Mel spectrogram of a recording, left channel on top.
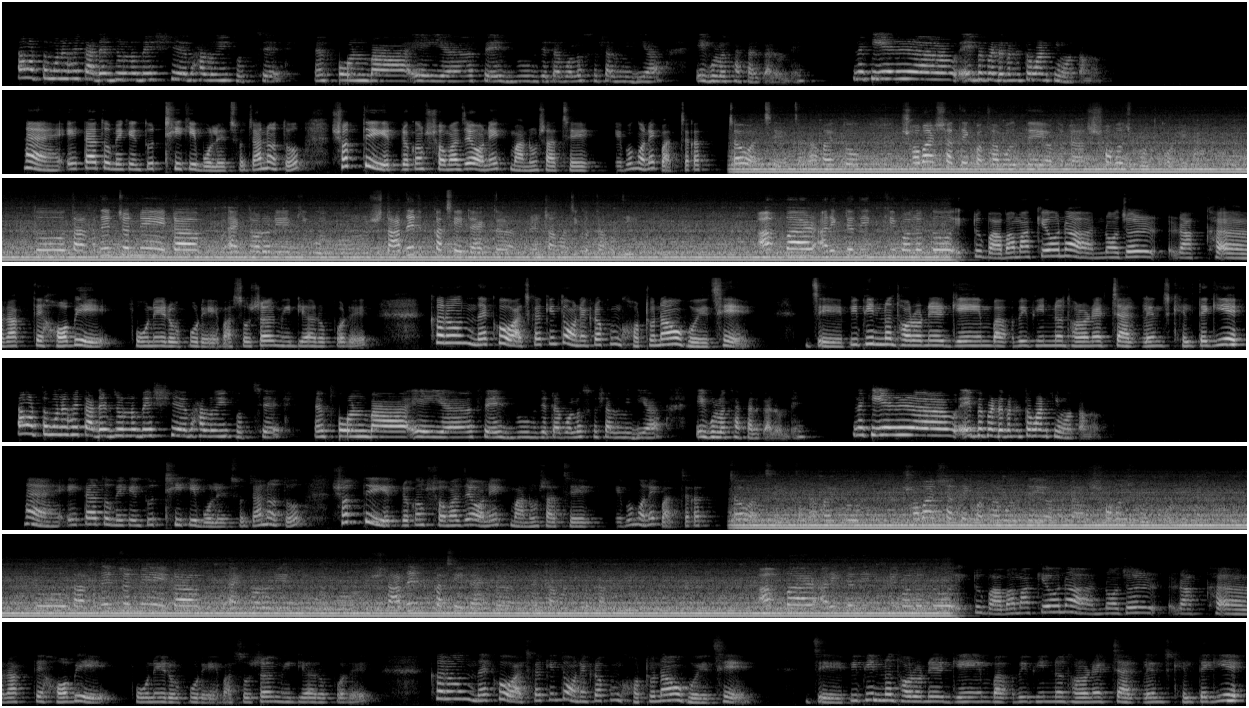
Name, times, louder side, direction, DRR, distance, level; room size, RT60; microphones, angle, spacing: voice 1, 0.2-2.8 3.1-8.0 8.5-11.0 49.6-49.7, right 5 dB, 70° right, 11 dB, 0.5 m, -27 dB
voice 2, 12.7-18.3 18.6-19.4 19.7-24.5 25.2-31.6 32.0-38.4 38.7-44.8 45.5-49.7, left 5 dB, 85° left, 13 dB, 0.5 m, -27 dB
sound 1, 19.7-34.4, equal, 20° left, 0.8 m, -23 dB
6.7 x 5.5 x 2.9 m, 0.38 s
head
